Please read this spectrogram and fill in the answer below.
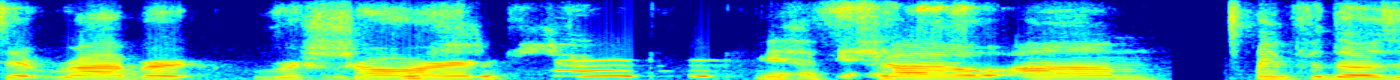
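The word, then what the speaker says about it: Ri'chard: And Jen's crush of her childhood, whom I just learned we pronounce it Robert Richard.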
